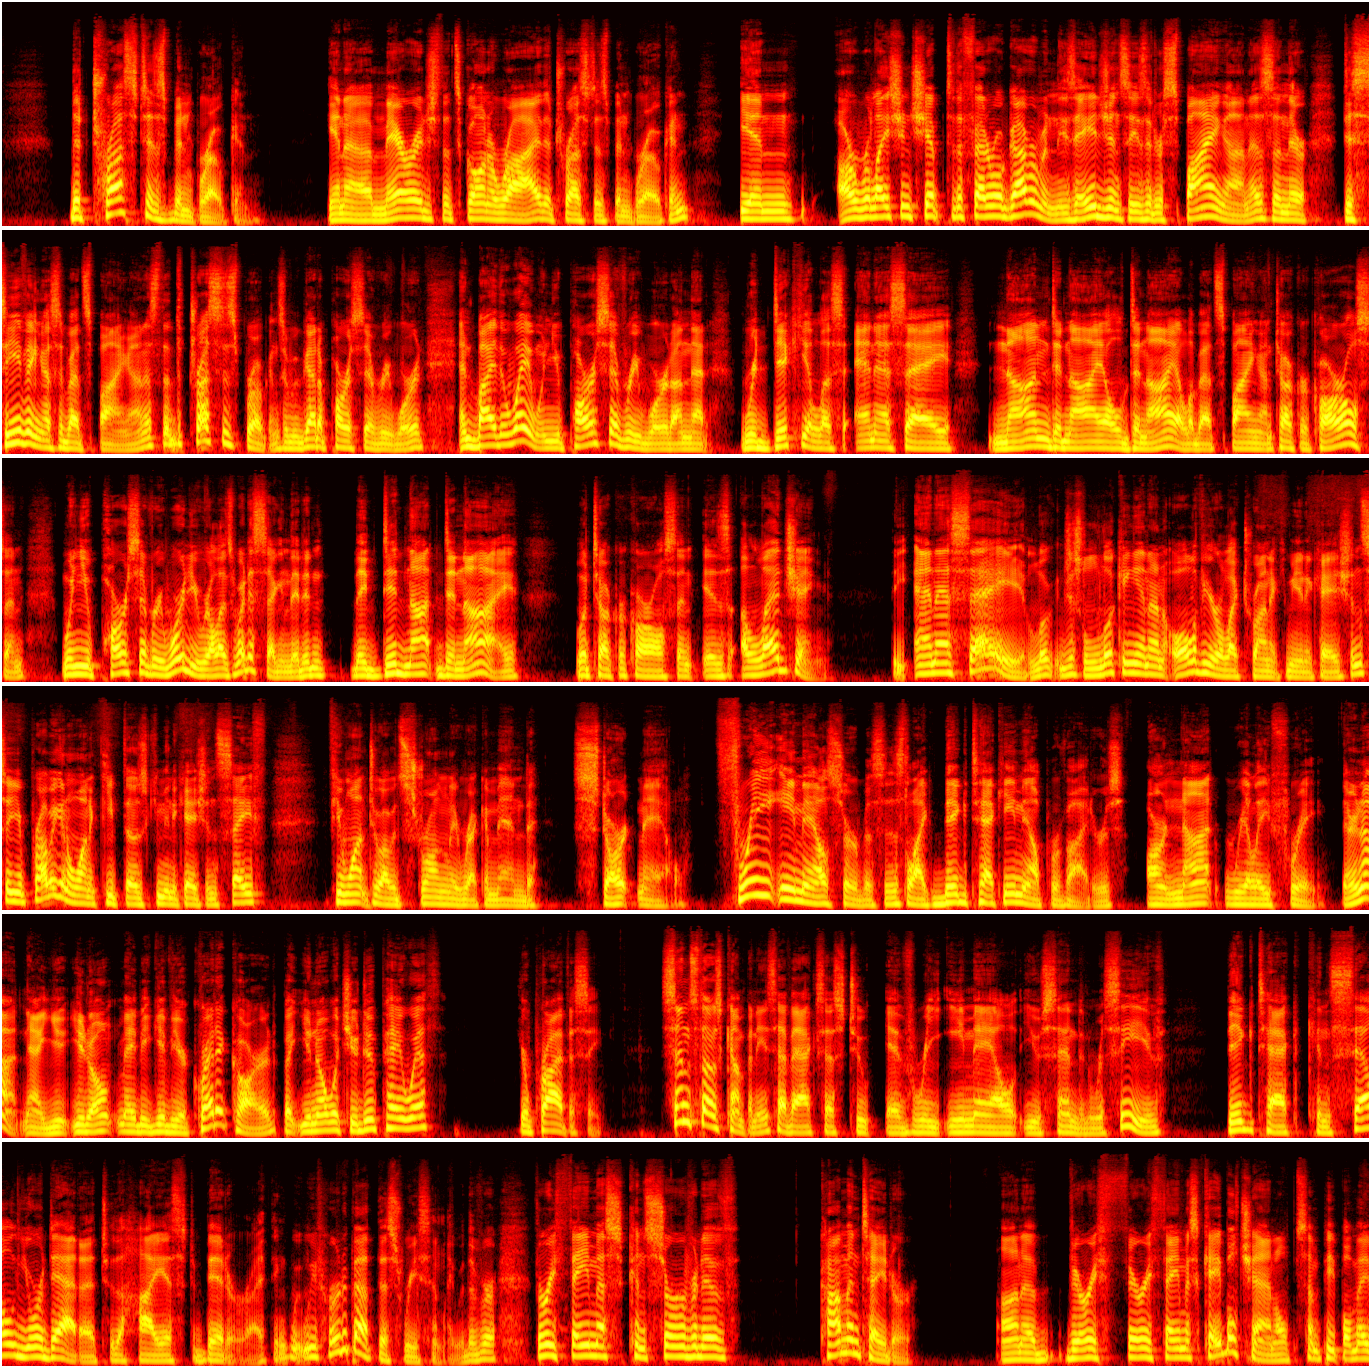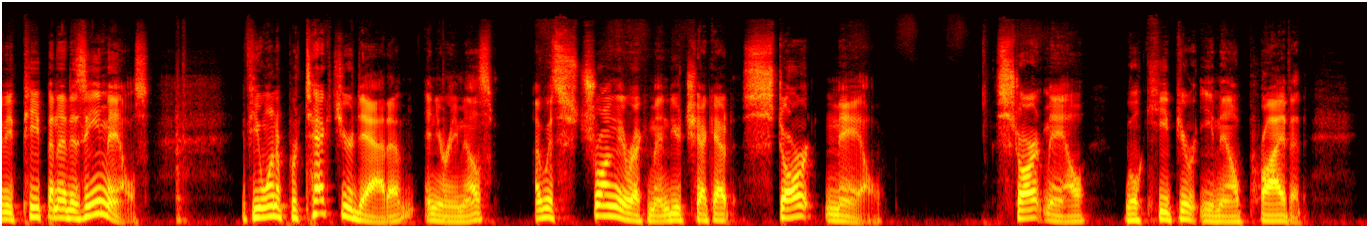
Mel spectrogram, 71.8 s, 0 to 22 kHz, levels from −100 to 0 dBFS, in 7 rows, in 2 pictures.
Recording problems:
none

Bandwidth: 17.5 kHz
